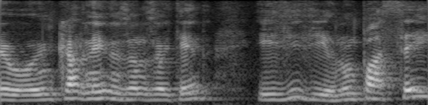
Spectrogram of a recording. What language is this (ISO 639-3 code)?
por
